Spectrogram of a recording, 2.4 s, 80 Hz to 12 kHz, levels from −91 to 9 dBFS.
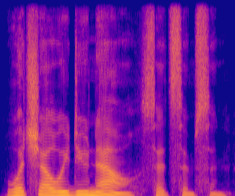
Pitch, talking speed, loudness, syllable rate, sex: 170 Hz, 180 wpm, -16 LUFS, 3.7 syllables/s, female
